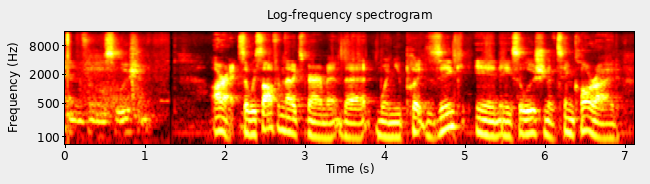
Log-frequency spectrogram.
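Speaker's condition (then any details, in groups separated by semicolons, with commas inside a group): No condition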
